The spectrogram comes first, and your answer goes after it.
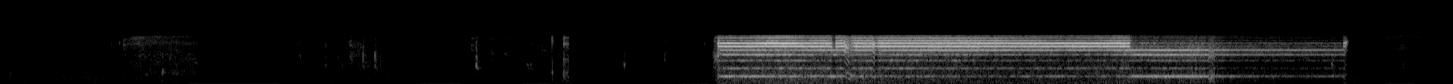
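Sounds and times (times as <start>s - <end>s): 
truck low air-pressure warning alarm buzzing: 7.2s - 13.5s.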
